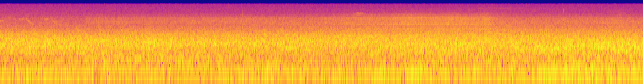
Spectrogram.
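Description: Steady outdoor background noise: a constant hum and hiss of distant traffic with no distinct events.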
